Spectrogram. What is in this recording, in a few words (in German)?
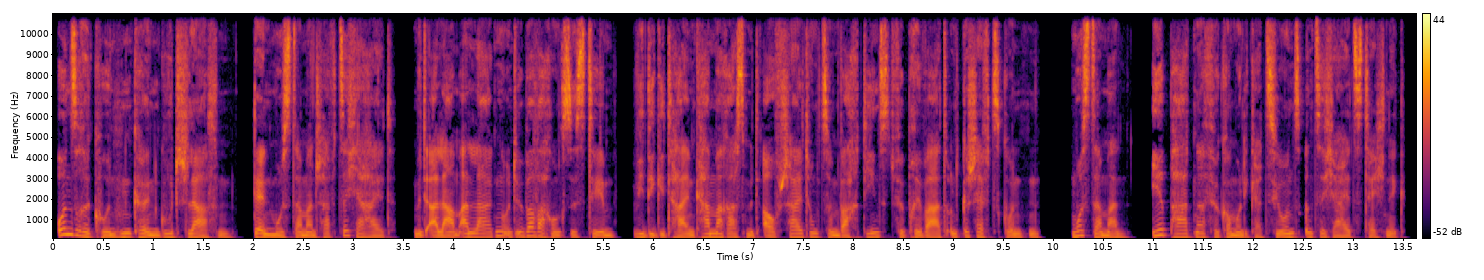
Werbung; Möbel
